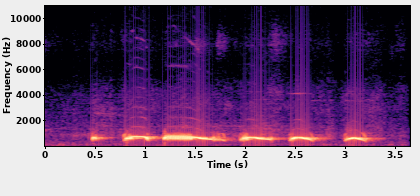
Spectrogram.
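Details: Stuttering 'kuk3 gagap' call of a spotted dove, used to lure birds. A short coo leads into a hooked note and a long descending coo, followed by three clipped, arching coos.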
